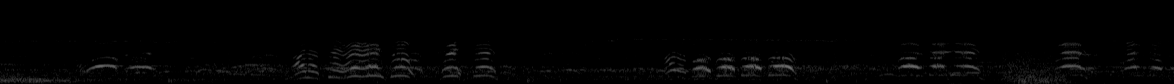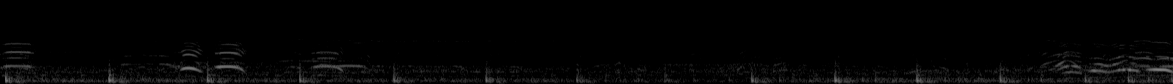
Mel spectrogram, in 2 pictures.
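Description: Scattered short shouts and calls from players on a football pitch, heard across a largely empty stadium. From about twelve seconds in come occasional dull thuds of the ball being kicked, and a brief burst of noise comes about ten seconds in.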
